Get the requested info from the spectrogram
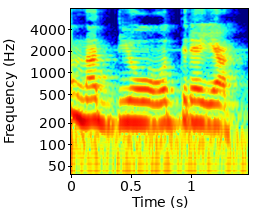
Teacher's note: പിന്നെ അടുത്തത് നദ്യോദ്രയ, അവിടെ വിശ്ലേഷണമുള്ളത് കൊണ്ട് ഒകാരം നീട്ടിയെടുക്കുക, പകുതി ഹകാരത്തിൽ വായിക്കുക.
